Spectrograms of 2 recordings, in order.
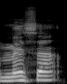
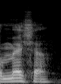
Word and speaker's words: Mesha: de Moab, el rey Mesa o Mesa, ¿verdad? Se pronuncia mesa o mesha.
